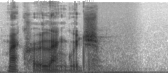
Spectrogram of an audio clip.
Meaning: Alternative spelling of macro language (“system for defining and processing macros”)
- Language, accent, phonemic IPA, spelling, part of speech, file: English, UK, /ˈmækɹəʊˌlæŋɡwɪdʒ/, macrolanguage, noun, En-uk-macrolanguage.ogg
